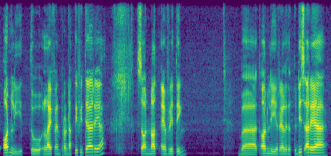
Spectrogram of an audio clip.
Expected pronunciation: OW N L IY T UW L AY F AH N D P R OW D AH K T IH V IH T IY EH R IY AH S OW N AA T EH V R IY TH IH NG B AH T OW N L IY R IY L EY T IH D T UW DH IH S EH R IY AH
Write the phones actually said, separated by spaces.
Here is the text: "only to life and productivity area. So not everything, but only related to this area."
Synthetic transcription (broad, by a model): OW N L IY T UW L AY F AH N P R OW D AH K T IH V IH T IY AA R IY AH S OW N AA T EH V R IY T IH NG B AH T OW N L IY R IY L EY T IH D T UW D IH S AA R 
